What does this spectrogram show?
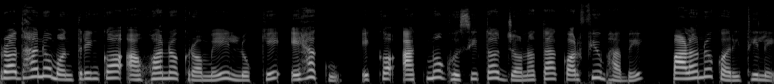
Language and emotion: Odia, neutral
